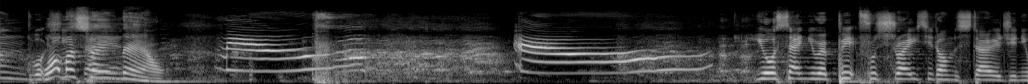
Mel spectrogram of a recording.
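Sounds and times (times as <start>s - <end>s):
speech: 0.4s - 1.8s, 3.1s - 3.5s, 7.6s - 10.2s
laughter: 1.4s - 5.2s, 6.4s - 7.8s
person imitating cat meows: 2.2s - 3.6s, 5.2s - 7.1s.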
